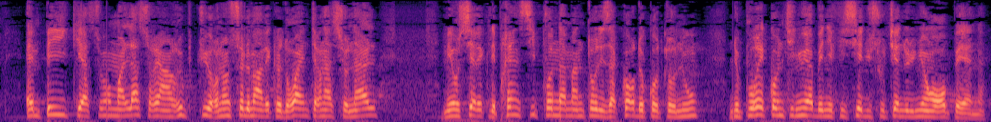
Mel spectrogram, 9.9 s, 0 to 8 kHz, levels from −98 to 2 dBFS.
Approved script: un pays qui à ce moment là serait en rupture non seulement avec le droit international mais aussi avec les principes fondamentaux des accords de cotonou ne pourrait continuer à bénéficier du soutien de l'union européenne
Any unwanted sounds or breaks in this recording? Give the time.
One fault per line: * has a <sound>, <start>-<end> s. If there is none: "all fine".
all fine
